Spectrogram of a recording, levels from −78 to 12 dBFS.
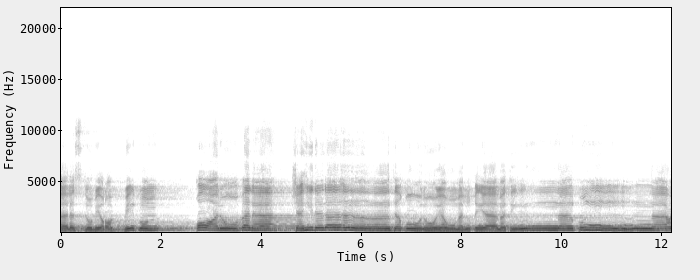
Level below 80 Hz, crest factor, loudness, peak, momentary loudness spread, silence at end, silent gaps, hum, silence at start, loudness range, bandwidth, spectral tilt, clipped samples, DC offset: -60 dBFS; 12 dB; -19 LUFS; -8 dBFS; 7 LU; 0 s; none; none; 0 s; 3 LU; 6.4 kHz; -8.5 dB/octave; under 0.1%; under 0.1%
